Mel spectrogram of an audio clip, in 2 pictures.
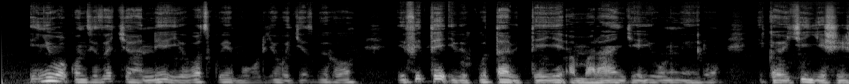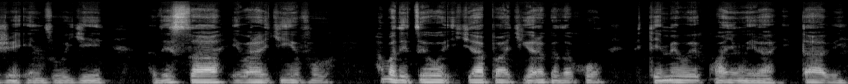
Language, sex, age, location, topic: Kinyarwanda, female, 25-35, Huye, education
